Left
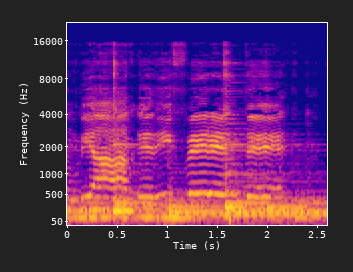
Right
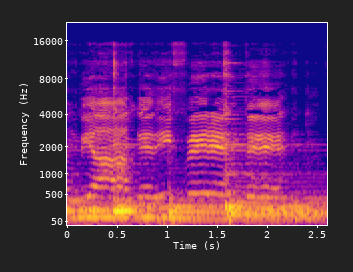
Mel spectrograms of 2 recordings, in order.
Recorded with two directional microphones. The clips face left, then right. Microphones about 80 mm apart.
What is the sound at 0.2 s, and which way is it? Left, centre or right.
Music, left.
